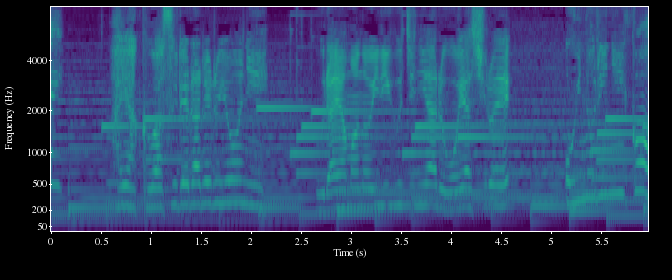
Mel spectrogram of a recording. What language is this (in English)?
Japanese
